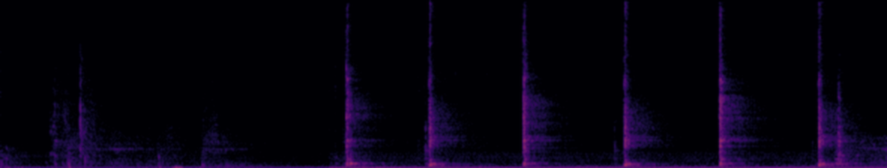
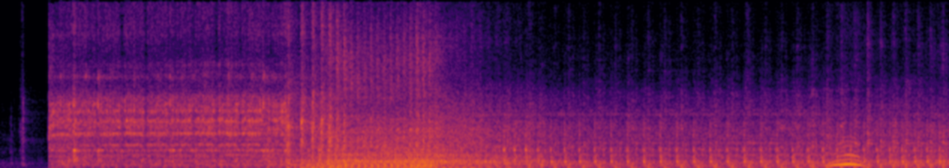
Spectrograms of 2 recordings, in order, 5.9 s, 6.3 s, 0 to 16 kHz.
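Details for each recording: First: Briggs and Stratton Intek single-cylinder OHV engine during carburetor replacement, ignition key on, camera near the shut-off solenoid: crisp metallic clicks about every two-thirds second; fuel shut-off solenoid working normally. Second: Briggs & Stratton Intek 16 hp single-cylinder OHV engine just started cold on choke after carburetor replacement: low uneven idle with a hard rapping knock under the beat; pretty bad rod knock.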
